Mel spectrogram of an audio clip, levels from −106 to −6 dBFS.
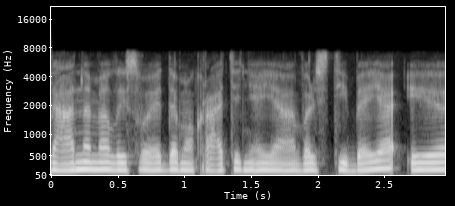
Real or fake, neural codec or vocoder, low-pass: real; none; 7.2 kHz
